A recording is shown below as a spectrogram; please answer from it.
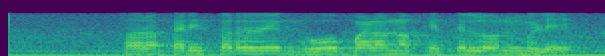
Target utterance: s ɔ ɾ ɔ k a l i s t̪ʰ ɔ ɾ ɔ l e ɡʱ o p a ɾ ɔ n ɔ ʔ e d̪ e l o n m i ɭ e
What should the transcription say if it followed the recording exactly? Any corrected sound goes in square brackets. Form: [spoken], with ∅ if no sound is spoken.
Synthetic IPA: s ɔ ɾ ɔ k a [ɾ] i s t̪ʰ ɔ ɾ ɔ [ɾ] e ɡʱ o p a [ɭ] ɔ n ɔ [k] e [t̪] e l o n m i ɭ e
